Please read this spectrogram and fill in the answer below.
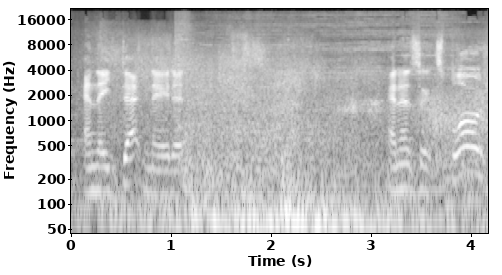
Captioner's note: explosion blasts; water splashing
